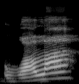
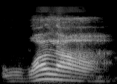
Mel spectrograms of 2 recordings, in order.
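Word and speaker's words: voilà: Have you heard that word voila? It sounds like W, right? Voila. Voila. Voila. But It's like a French word, right? it's French.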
